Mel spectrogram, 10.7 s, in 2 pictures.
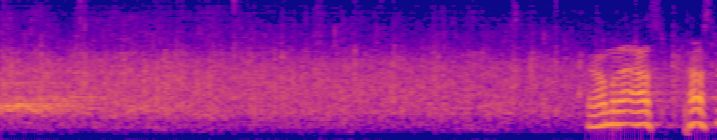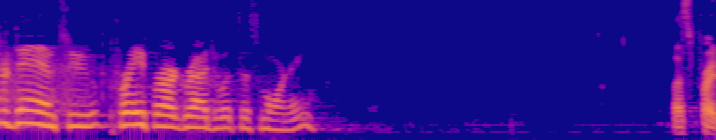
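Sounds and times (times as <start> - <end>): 
audience applause: 0.0 - 5.8
speech: 4.4 - 7.8, 10.4 - 10.7.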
